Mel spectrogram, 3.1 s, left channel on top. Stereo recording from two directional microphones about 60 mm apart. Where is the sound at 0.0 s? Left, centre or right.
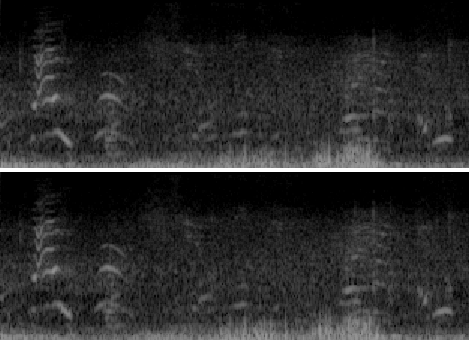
Centre.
